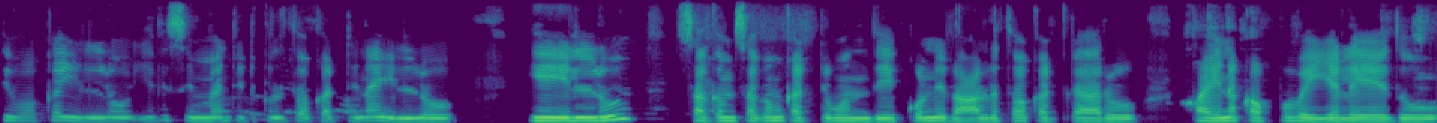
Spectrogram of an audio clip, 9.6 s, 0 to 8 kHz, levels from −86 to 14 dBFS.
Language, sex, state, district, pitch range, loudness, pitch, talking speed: Telugu, female, Andhra Pradesh, Visakhapatnam, 185-225 Hz, -18 LUFS, 200 Hz, 115 wpm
